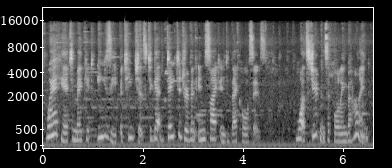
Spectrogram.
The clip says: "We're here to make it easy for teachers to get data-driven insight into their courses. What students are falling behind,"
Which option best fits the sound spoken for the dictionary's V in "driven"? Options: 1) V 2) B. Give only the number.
1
